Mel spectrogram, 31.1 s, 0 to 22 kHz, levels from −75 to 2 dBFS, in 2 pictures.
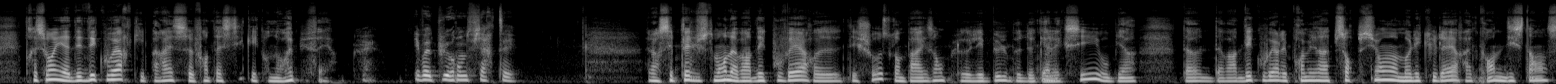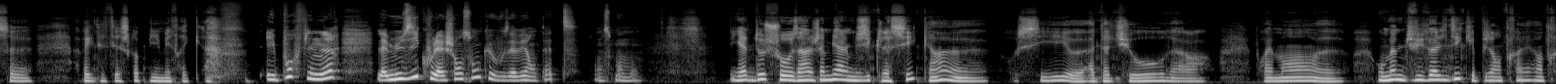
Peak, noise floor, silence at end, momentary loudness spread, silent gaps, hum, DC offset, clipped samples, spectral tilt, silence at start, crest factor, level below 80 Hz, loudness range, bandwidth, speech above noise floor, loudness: -2 dBFS; -59 dBFS; 0 s; 15 LU; none; none; under 0.1%; under 0.1%; -5 dB/octave; 0 s; 18 dB; -66 dBFS; 5 LU; 19 kHz; 38 dB; -21 LUFS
